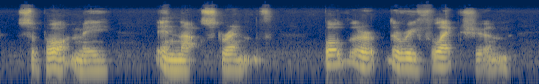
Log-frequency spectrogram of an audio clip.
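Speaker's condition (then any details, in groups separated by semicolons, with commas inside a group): Motor neurone disease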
